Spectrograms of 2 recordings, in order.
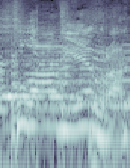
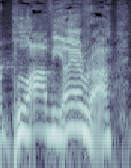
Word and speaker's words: Poilievre: So, Pierre Poilievre, I got that right.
